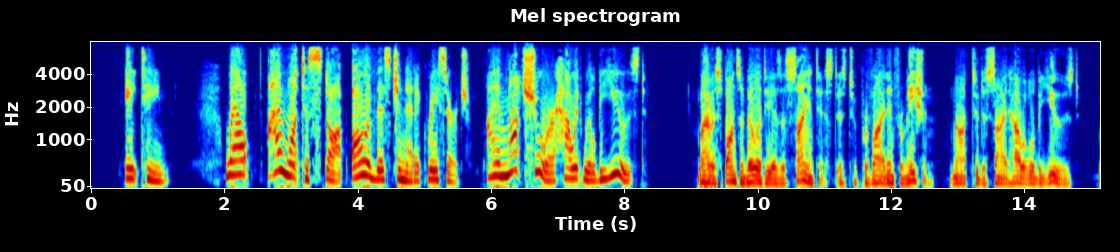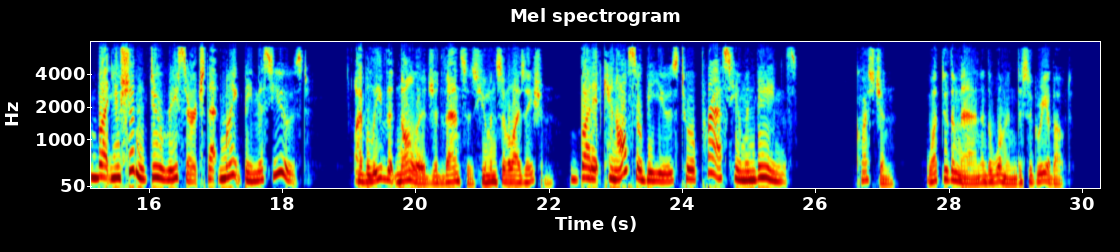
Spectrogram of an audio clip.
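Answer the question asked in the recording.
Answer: Whether genetic research should be stopped because it might be misused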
